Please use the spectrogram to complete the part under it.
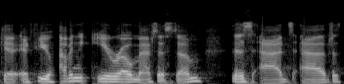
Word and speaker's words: Eero: the Eero, and that's spelled E-E-R-O, it's fantastic.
